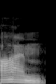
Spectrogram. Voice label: voice track

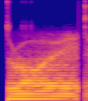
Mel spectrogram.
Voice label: droid voice

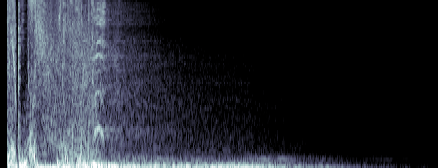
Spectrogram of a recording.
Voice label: Voice Accent - Huh; DJ sounds

